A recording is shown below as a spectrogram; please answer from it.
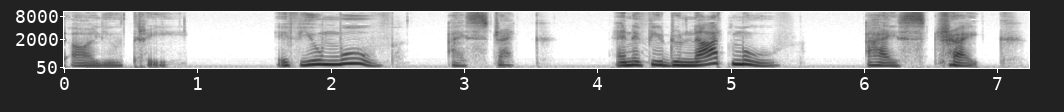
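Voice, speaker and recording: A woman voicing a menacing, vengeful female cobra with a slow, hissing delivery in a storybook reading. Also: medium pitch, dark tone, no echo, studio quality.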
